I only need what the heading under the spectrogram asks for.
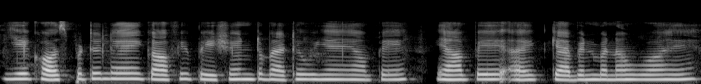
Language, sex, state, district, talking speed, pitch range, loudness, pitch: Hindi, female, Bihar, Darbhanga, 155 wpm, 220-245 Hz, -16 LUFS, 230 Hz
